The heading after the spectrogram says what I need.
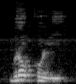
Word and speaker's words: brócoli: Brócoli. En la palabra brócoli tiene acento en la última, penúltima, antepenúltima sílaba, que es la tercera sílaba, tercera vocal, y vemos el acento en la O.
